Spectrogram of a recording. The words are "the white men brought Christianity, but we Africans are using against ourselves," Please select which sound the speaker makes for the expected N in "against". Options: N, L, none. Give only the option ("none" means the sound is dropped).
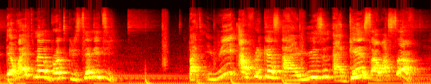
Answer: N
